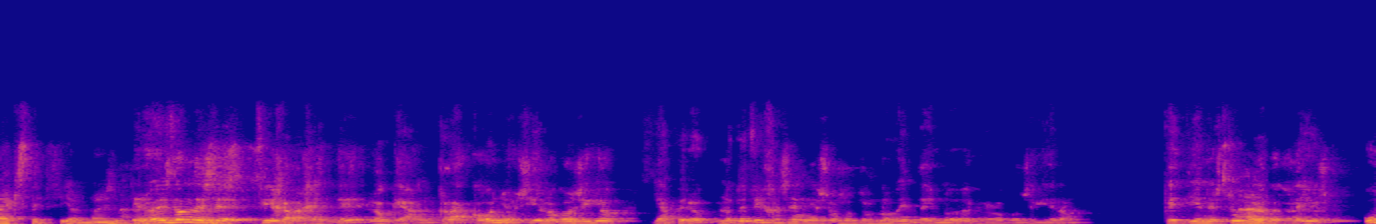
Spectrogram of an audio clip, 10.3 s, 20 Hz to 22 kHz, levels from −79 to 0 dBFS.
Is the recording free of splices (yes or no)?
yes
